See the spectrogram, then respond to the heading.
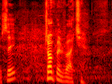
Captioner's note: laughter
